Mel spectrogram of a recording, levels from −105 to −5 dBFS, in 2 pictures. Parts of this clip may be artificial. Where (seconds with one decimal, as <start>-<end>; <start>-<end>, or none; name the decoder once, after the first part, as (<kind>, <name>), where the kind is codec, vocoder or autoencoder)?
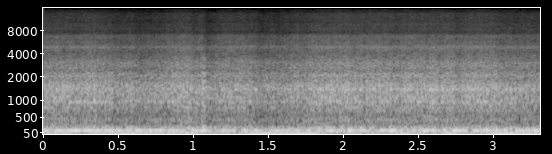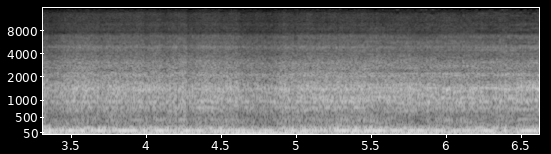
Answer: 5.5-6.6 (codec, SNAC)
